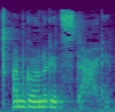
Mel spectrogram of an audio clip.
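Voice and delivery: breathy whisper as the reading begins; softly whispered aside to viewers. Real, not acted. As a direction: hush it down to a whisper. Drops to whisper before starting.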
